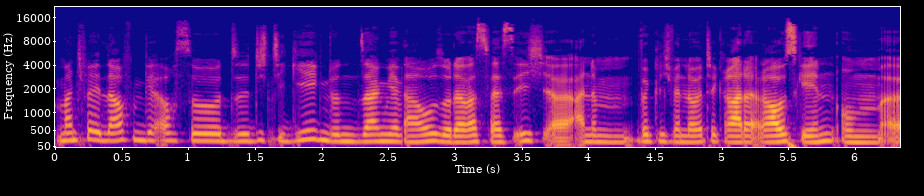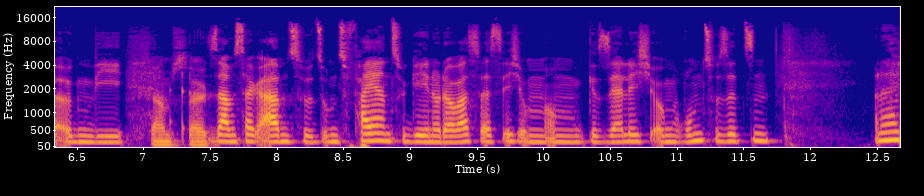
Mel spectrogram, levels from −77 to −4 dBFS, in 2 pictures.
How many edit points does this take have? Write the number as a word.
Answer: one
